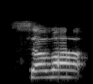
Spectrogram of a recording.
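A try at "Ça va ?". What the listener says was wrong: See, when you ask the question, no, use the rising intonation.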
